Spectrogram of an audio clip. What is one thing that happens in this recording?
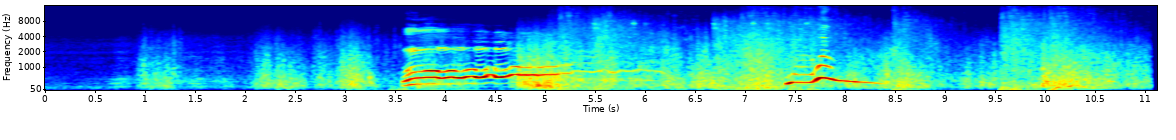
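Metal crashes and bangs loudly as buses tumble.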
